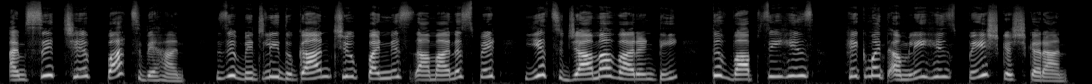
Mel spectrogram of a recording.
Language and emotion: Kashmiri, happy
